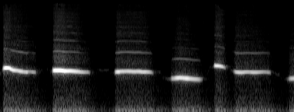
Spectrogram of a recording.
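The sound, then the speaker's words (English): From John Williams' score for Empire, at the top of the film after the title crawl as the camera pans down to a Star Destroyer, a piccolo plays a bright, high melody of seven short held notes with small pauses between them, riding over a low, dark rumble of brass underneath. “But if you look at the top of Empire, after the title crawl, as it pans down to that Star Destroyer, all these brass are going nuts. But over the top of it, this piccolo is going.”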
